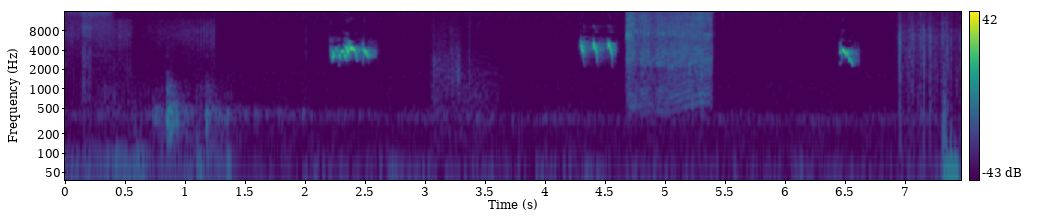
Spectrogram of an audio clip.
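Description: Small cartoon bird chirping in three short bursts about two seconds apart. A brief wavering noise comes about five seconds in.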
